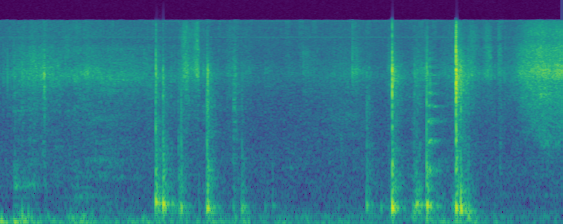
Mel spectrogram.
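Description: Plastic cooler mash tun's lid being closed and pressed shut: a few sharp plastic knocks in two clusters, about a second in and about three seconds in, the later ones loudest.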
